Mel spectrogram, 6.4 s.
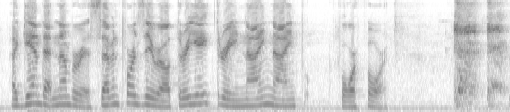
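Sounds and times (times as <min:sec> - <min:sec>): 
speech: 0:00.2 - 0:05.0, 0:05.7 - 0:06.3
man coughing and choking: 0:05.7 - 0:06.3.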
